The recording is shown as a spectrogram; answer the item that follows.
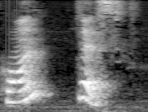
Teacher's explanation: So, first part is called syllable number 1 and second part is called syllable number 2. Because it's noun, we have to stress on syllable number 1.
